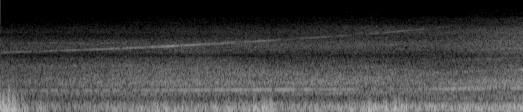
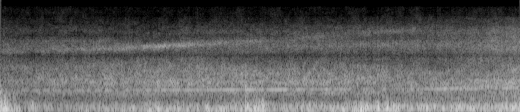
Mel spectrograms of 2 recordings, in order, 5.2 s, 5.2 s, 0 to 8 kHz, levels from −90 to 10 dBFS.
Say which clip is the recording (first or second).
first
